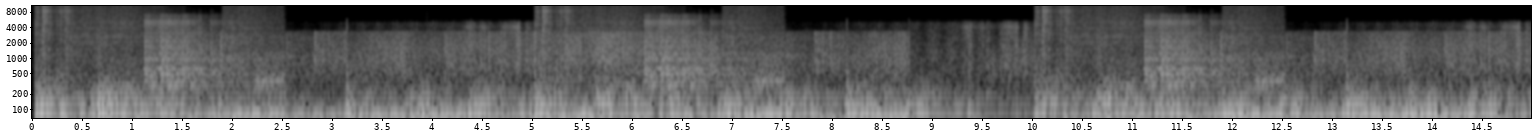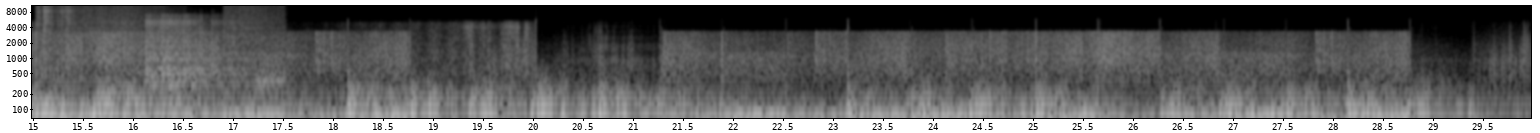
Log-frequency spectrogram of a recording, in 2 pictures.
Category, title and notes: Music > Multiple instruments
Demo Track #3367 (Industraumatic)
Ambient, Cyberpunk, Games, Industrial, Sci-fi, Soundtrack, Underground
